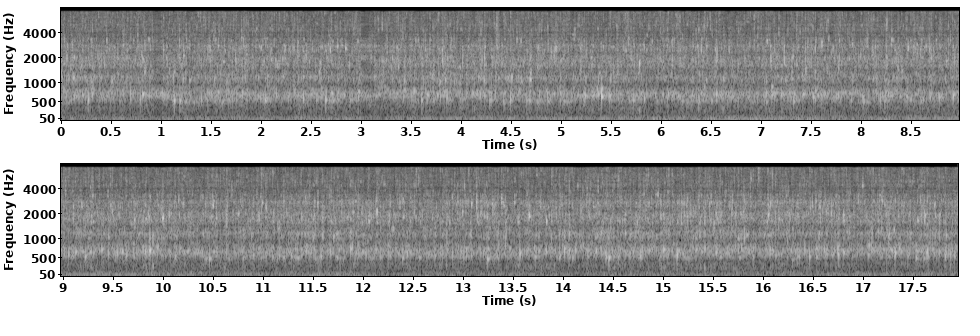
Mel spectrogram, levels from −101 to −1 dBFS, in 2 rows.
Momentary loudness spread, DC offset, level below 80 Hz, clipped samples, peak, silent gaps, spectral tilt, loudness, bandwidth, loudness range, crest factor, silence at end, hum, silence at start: 2 LU; under 0.1%; -50 dBFS; under 0.1%; -8 dBFS; none; 0 dB/octave; -27 LUFS; 7.8 kHz; 1 LU; 20 dB; 0 s; none; 0 s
